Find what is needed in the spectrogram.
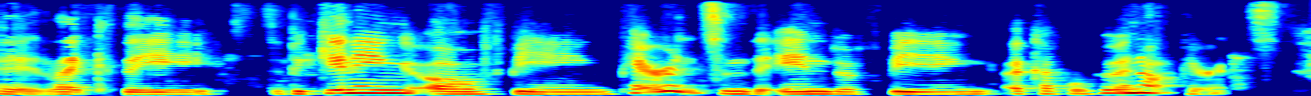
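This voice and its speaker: Speaking with a New Zealand accent, a woman at a medium pitch uses lively intonation at a fairly slow pace with hardly any pauses. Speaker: poetry reader. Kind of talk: casual chat. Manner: halting.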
